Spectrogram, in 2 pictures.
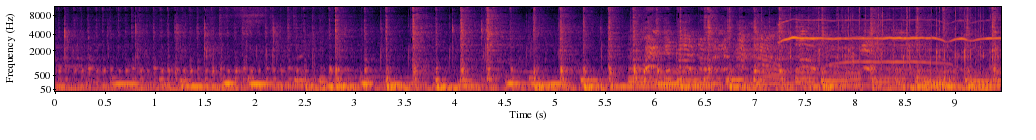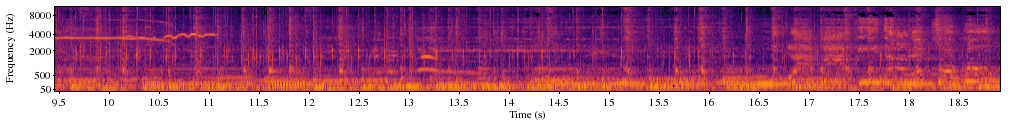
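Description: Live Afro-Peruvian tondero played by a band: guitars over a driving cajón rhythm, with bass notes stepping along beneath. A high note is held for a few seconds in the middle.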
